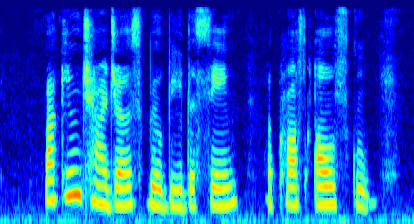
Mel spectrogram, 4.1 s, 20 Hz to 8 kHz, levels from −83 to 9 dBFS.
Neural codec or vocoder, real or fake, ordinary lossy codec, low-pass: codec, 44.1 kHz, 3.4 kbps, Pupu-Codec; fake; MP3, 48 kbps; 7.2 kHz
